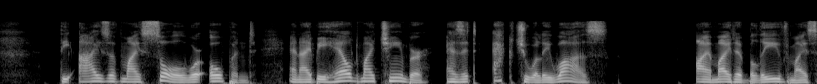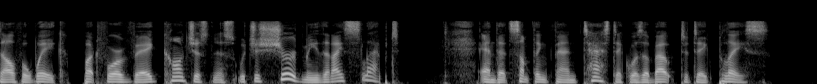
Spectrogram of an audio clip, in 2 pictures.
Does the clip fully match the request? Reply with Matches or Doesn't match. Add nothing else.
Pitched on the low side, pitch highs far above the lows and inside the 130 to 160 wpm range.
Doesn't match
